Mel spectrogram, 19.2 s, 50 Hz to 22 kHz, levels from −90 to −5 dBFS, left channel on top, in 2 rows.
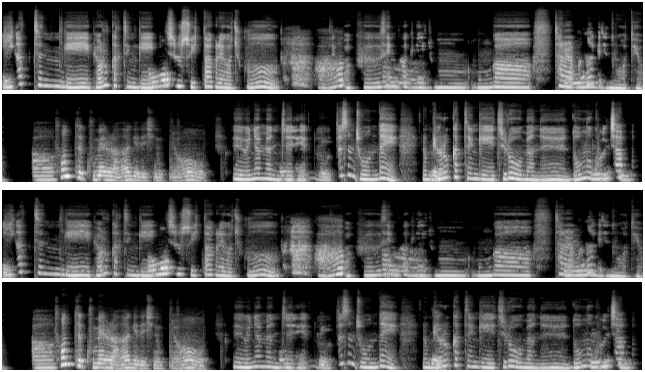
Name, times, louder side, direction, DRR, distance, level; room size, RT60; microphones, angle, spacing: voice 1, 0.0-4.3 5.1-9.6 13.1-19.1, left 4 dB, 50° left, 0.4 m, -25 dB
voice 2, 2.2-2.5 4.3-5.1 5.7-6.4 8.4-9.0 10.1-12.6 13.8-14.0 14.4-14.5 16.0-16.2 18.4-19.0, equal, 70° right, 1.0 m, -24 dB
3.4 x 2.1 x 2.3 m
head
